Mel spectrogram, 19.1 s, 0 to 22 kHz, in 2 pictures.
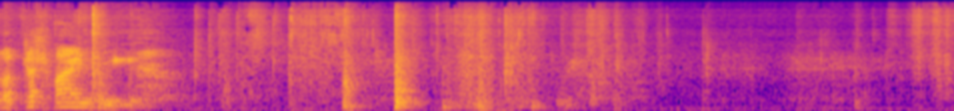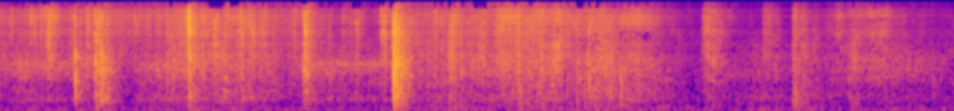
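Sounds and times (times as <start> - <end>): wrapping crinkling and rustling: 2.0 - 6.3, 8.9 - 19.0.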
